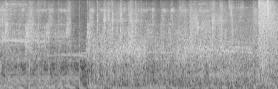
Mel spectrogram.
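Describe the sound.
Gunfire in a shootout in a market, with cartel gunmen, a shotgun and a machine gun all in the fight: a dense, loud barrage of shots and booms that blurs into a continuous roar, with a sharp burst near the end.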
